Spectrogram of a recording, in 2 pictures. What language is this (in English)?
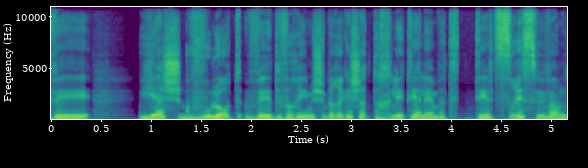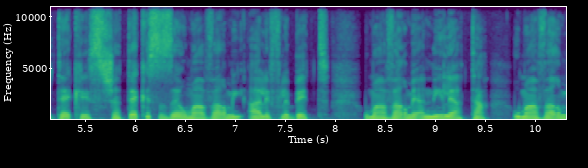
Hebrew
